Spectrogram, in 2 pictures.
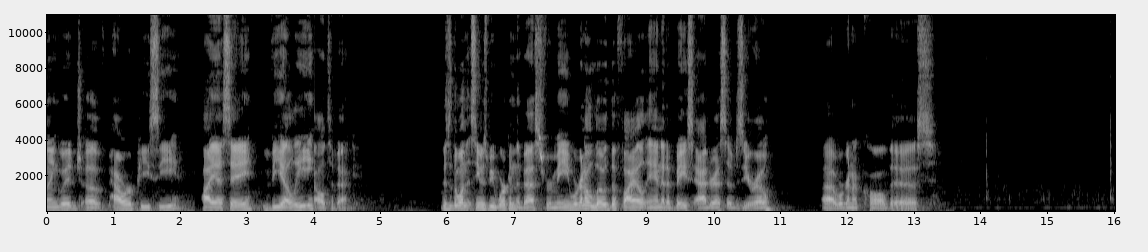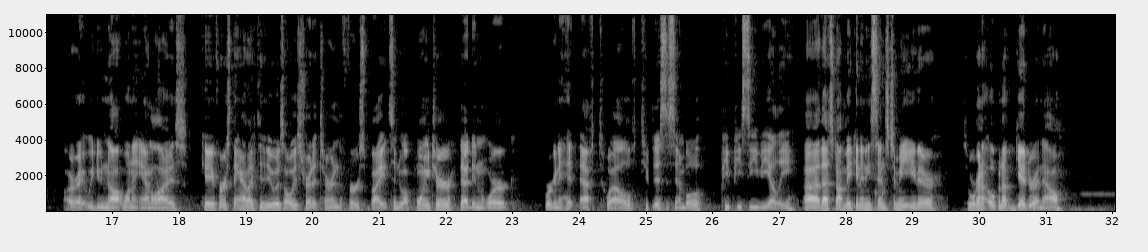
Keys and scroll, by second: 1.2 scroll, 12.8-14.1 typing, 21.6 c, 24.5 F12, 30.6-32.0 scroll.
